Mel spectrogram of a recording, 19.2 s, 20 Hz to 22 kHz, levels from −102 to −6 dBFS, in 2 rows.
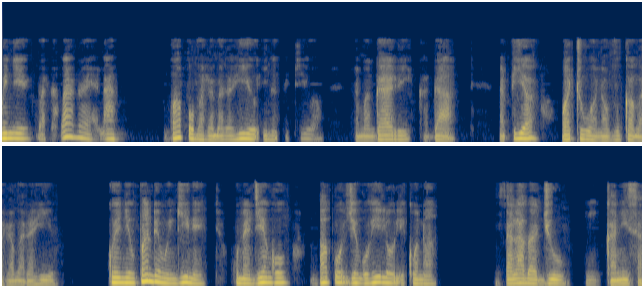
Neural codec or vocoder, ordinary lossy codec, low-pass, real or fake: codec, 16 kHz, 2 kbps, FunCodec, trained on LibriTTS, 25 frames a second; AAC, 32 kbps; 7.2 kHz; fake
